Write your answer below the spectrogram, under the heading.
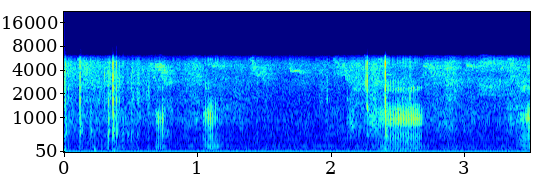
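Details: Miss Piggy, a Shih Tzu, snores in a series of short snorting, grunting breaths, a few louder rattling snorts standing out.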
